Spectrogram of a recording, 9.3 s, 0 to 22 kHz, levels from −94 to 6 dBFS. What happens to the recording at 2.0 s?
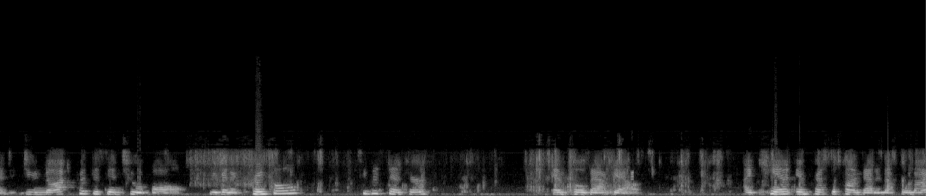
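Nothing goes wrong at 2.0 s; the audio plays through that moment intact, with no dropout, click, glitch or other fault.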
